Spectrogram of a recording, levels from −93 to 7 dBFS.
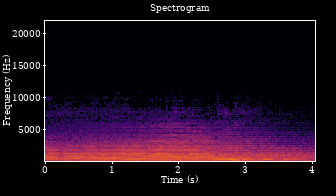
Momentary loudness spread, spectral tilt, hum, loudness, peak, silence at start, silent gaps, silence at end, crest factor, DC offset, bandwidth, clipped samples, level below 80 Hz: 6 LU; -6.5 dB/octave; none; -31 LUFS; -18 dBFS; 0 s; none; 0 s; 14 dB; 0.1%; 9 kHz; under 0.1%; -54 dBFS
